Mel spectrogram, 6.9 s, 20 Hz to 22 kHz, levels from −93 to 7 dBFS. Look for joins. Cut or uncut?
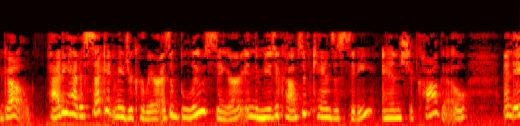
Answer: uncut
